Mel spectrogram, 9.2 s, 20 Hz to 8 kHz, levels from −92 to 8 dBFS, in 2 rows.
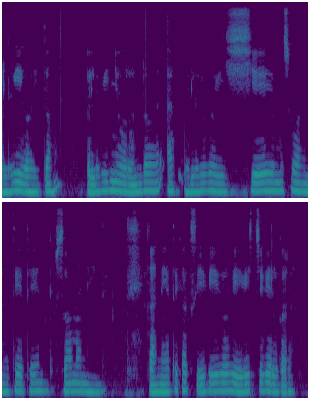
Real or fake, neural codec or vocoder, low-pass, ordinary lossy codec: real; none; 7.2 kHz; none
